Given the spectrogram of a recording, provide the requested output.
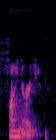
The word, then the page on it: finery: British English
